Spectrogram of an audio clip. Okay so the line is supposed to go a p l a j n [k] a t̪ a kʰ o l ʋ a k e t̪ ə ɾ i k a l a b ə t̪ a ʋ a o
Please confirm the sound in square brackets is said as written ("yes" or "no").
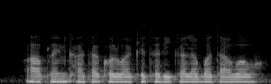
no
